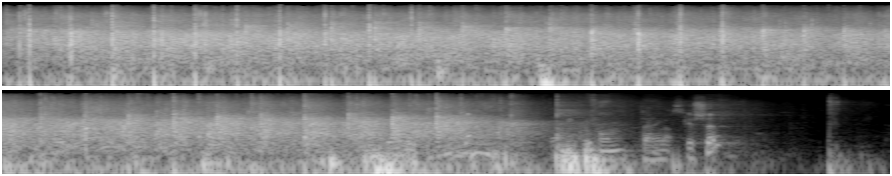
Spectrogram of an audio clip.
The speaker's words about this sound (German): Euren Applaus für unseren Damen-Headcoach Sagan Duran.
